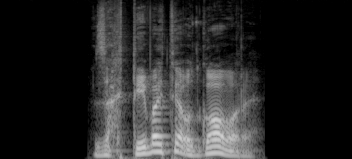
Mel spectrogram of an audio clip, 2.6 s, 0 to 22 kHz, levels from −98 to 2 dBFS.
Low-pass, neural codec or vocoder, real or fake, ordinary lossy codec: none; none; real; none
